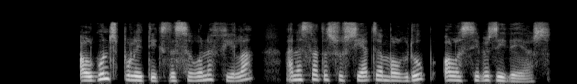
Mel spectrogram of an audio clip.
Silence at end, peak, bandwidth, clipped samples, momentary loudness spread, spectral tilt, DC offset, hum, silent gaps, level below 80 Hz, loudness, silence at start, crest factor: 0.3 s; -2 dBFS; 7.8 kHz; under 0.1%; 8 LU; -4.5 dB/octave; under 0.1%; none; 4.38-4.43 s; -60 dBFS; -18 LUFS; 0.8 s; 18 dB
